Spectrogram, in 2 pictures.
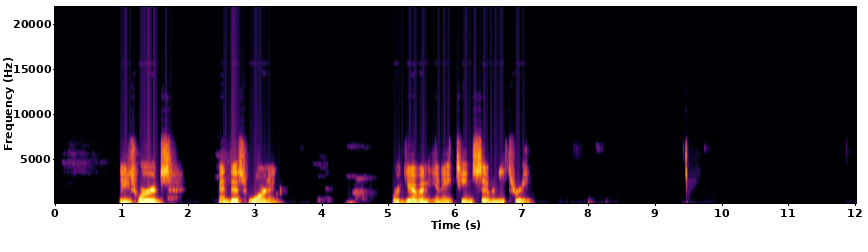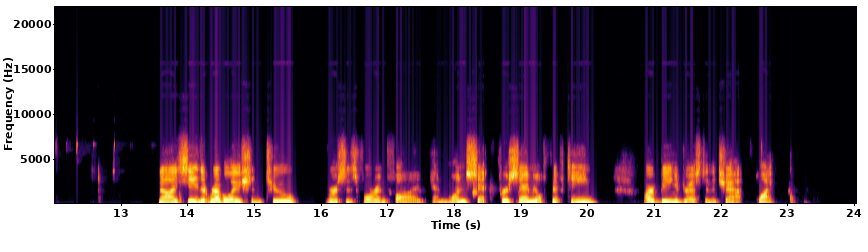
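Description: A middle-aged man speaks calmly and closely into a microphone, with long pauses.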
